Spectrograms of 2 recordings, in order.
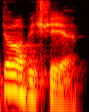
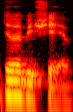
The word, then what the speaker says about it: Derbyshire: He was brought up in a county called Derbyshire. If you would look at it, you'd probably think it's pronounced Derbyshire, but Derbyshire.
